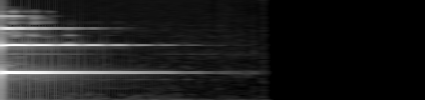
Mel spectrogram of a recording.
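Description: A single bell-like chime, struck just before, rings out with a clear tone and dies away within about the first second, followed by dead silence.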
